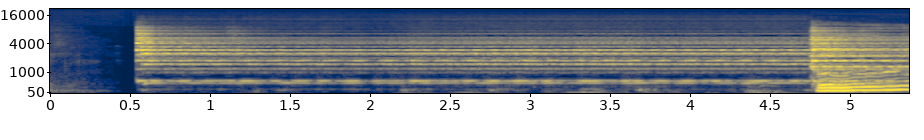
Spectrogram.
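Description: A steady, sustained synth pad chord, played as accompaniment on a keyboard app on a phone, swells in and holds evenly for about four seconds, rich with layered harmonics, before a singing voice enters over it at the end.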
